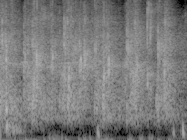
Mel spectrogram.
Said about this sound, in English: Well, we're going to do a quick clap.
